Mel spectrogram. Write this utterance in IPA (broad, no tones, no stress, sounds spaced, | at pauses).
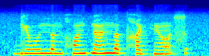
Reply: ɡʲ ə w u n ɒ n χ õ d ɗ ə̃ n ɒ d χ e kʲ õ s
